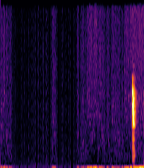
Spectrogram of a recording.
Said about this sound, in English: Yay! Dice and rolling of the dice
